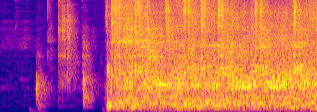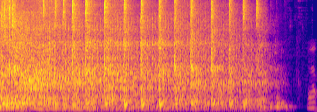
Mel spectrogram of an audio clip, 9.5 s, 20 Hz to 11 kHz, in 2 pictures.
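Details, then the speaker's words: 1988 Kawasaki KX500 two-stroke, first start after engine rebuild, running off carb bowl: catches and rattles unevenly, blubbering and popping as lots of assembly lube clears; flooded at first. "hang on lot of assembly Lube in there she's going to be a little it's going to be a little flooded at first for sure"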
